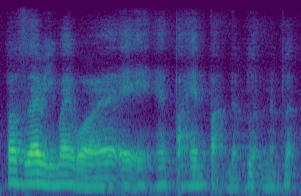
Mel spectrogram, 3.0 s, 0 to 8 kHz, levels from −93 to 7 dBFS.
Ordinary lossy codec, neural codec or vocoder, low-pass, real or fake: AAC, 48 kbps; codec, 24 kHz, 0.5 kbps, DualCodec; 7.2 kHz; fake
